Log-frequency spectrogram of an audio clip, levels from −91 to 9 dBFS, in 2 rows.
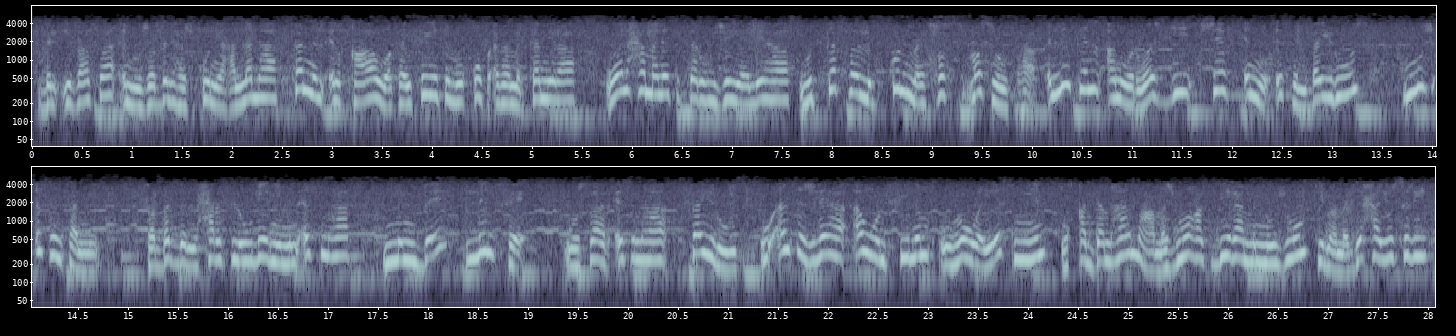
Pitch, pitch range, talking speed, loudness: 235 Hz, 200-275 Hz, 120 wpm, -23 LUFS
